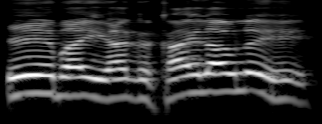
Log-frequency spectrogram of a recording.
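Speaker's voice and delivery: a councillor cuts her off, indignant; indignant retort. Acted. Lokre shouts back at her.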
